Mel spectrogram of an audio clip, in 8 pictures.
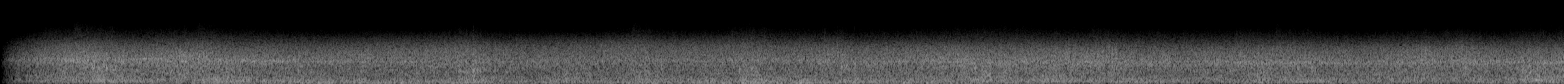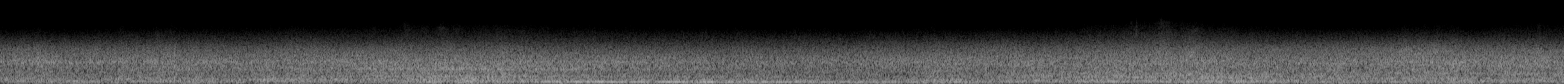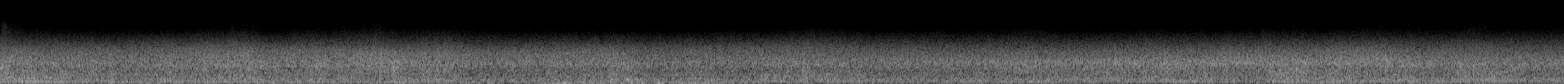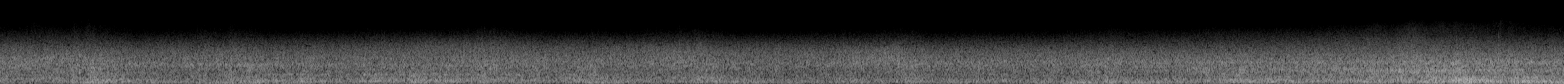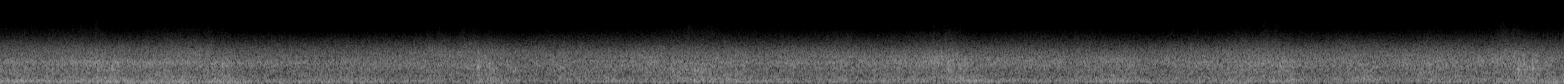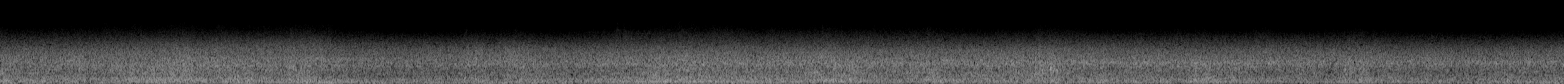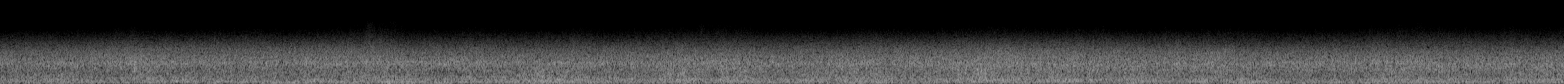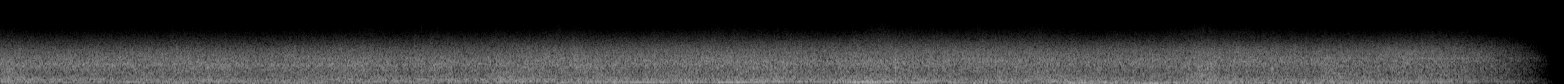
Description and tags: Highway/Truss/Bridge: cars passing overhead
A busy highway recording from below the road itself at the onset of a truss. Lots of rumble, white noise, reverb from the boundaries of the ground and the steel and concrete above.
rumble, cars, steel, highway, passing, reverb, truss, white, exterior, urban, noise, roadway, bridge, busy, concrete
